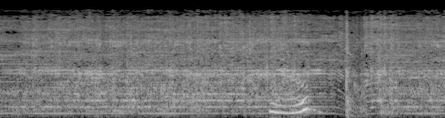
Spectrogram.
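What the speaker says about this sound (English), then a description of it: "If you have like a frother, this is what I have, is a smart stick." A handheld smart stick frother whirs steadily at high speed while mixing a drink, a continuous buzzing motor that briefly dips in pitch, with a voice speaking over it.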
